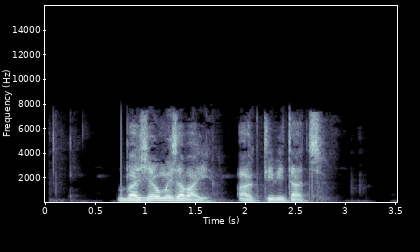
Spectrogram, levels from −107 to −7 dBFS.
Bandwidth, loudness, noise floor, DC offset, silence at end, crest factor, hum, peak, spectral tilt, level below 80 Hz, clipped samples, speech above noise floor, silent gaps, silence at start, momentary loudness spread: 7.8 kHz; -20 LUFS; -72 dBFS; under 0.1%; 0.75 s; 20 dB; none; -2 dBFS; -5.5 dB/octave; -54 dBFS; under 0.1%; 53 dB; none; 0.75 s; 13 LU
